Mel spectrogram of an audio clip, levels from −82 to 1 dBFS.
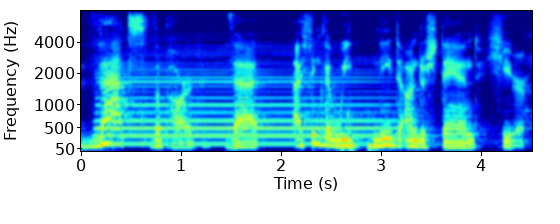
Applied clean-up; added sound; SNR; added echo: none; Wind instrument, woodwind instrument; 9 dB; none.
